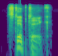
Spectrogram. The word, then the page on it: styptic: British English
